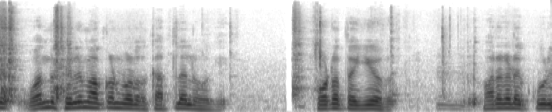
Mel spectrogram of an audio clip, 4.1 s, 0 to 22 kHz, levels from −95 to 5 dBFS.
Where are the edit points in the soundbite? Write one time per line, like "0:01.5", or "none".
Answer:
0:02.3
